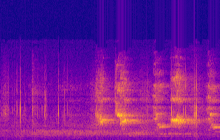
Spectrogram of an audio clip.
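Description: Small birds chirping, a quick run of sharp high calls starting about a second in.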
